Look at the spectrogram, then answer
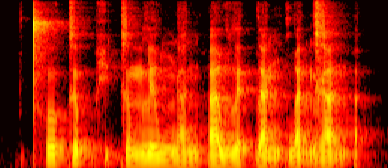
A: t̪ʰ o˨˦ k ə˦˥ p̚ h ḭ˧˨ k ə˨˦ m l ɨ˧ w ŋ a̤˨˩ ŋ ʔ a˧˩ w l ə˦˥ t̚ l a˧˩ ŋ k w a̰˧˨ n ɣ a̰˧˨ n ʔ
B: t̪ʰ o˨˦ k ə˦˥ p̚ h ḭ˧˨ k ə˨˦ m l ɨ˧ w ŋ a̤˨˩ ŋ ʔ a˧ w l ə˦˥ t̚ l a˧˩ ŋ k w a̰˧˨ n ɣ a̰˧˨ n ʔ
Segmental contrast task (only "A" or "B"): B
